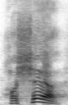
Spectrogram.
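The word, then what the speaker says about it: הושע: Mas a pronúncia correta de Oséias é Hoshea.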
